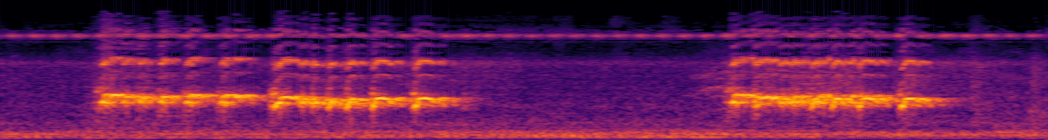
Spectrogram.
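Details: Local zebra dove with a piercing voice, recorded as a lure to prompt other zebra doves to respond. Two long runs of rapid, pulsed cooing notes, the first lasting nearly two seconds, over a steady background hiss.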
